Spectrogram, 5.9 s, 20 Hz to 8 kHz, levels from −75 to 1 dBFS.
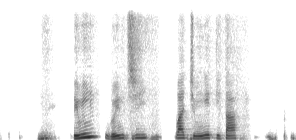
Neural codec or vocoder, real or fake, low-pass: codec, 16 kHz, 0.5 kbps, FunCodec, trained on Chinese and English, 25 frames a second; fake; 7.2 kHz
